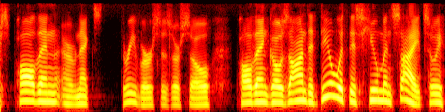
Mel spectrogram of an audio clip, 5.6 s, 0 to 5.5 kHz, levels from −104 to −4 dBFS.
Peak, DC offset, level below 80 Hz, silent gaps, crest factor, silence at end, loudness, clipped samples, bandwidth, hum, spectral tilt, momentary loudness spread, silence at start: -6 dBFS; under 0.1%; -70 dBFS; none; 16 dB; 0.05 s; -22 LUFS; under 0.1%; 5.2 kHz; none; -10.5 dB/octave; 10 LU; 0 s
